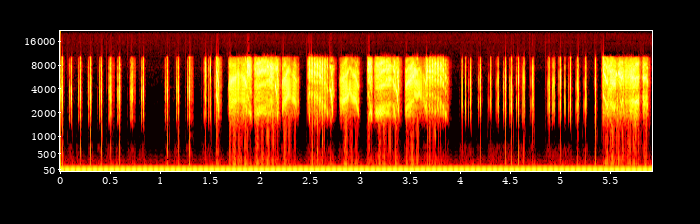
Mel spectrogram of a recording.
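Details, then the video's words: Lure call for attracting swiftlets, shared with Indonesian swiftlet farmers: rapid regular chirps alternating with thick, rasping twitter bursts, the pattern repeating without pause. "SUARA PANGGIL WALET"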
